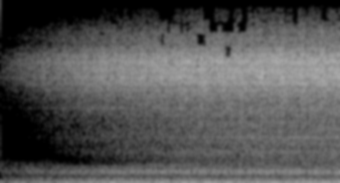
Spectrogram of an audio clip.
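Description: Freight train rumbling across a railroad bridge: a loud, heavy low rumble with a steady high hiss, fading in and growing louder over about the first second.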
